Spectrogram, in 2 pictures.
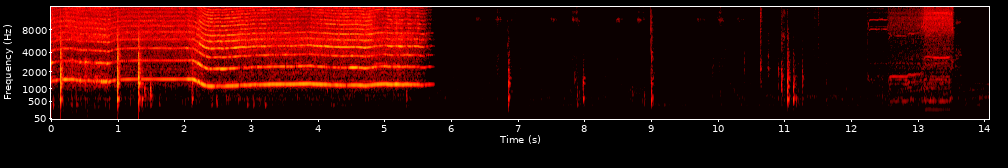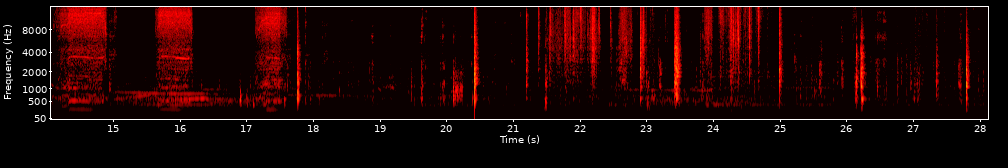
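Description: Random orbital sander running with a steady whine that drops in pitch about two seconds in as it bears on the maple board, then cuts off around six seconds. After a pause, a cordless drill runs in four short bursts as it drills into the end-grain maple board, followed by scattered clicks and knocks of handling.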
